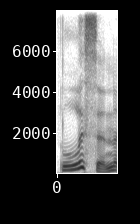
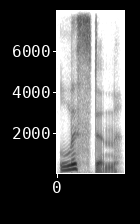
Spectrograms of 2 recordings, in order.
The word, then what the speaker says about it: listen: And listen is another one. The t is silent. Right. It's listen not listen.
